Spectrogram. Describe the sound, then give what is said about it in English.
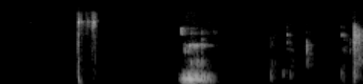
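Keys tapping on a computer keyboard from an unmuted participant in an online meeting, a sparse, irregular run of light clicks with one duller, heavier clack in the middle, quiet, with no voices. “I'm looking here, everybody's pretty much muted, but I'm hearing some keyboard sounds there.”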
